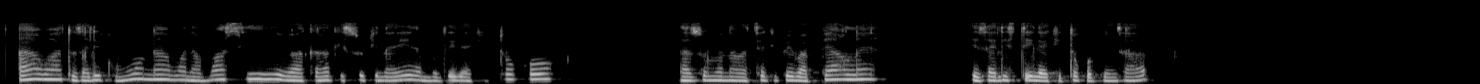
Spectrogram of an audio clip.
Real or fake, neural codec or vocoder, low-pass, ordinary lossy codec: real; none; 7.2 kHz; Opus, 24 kbps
